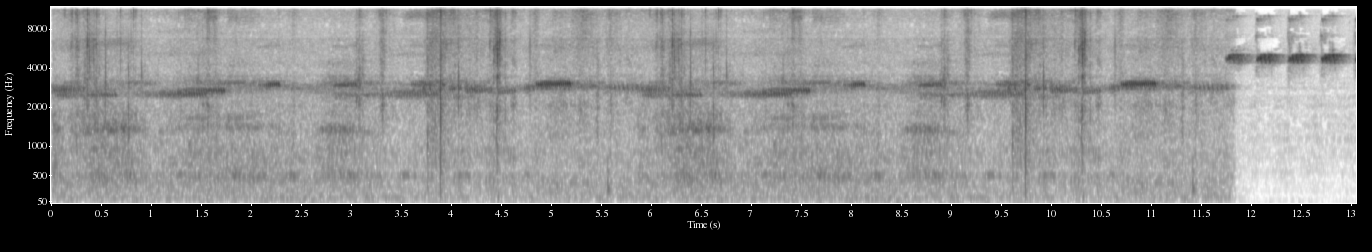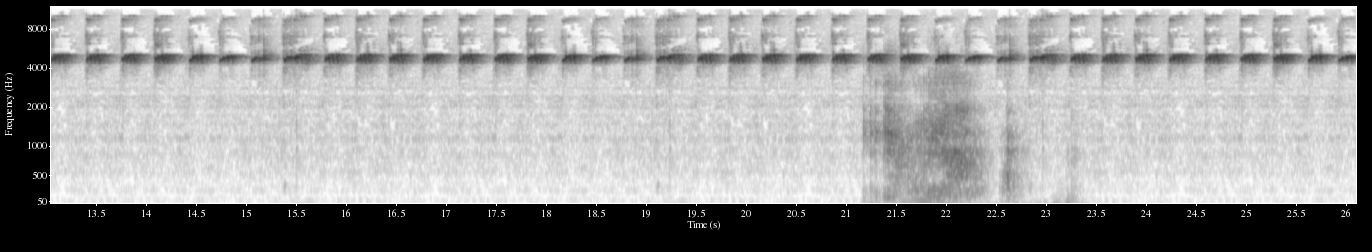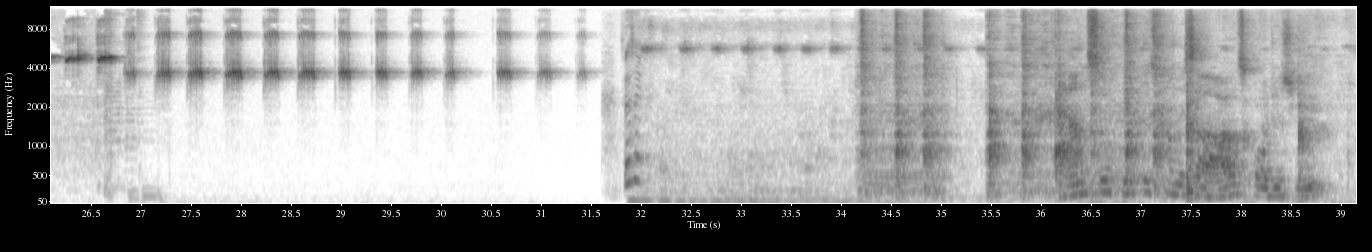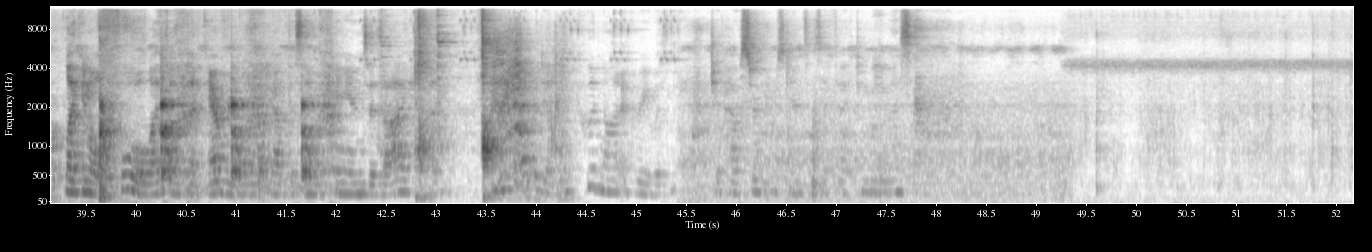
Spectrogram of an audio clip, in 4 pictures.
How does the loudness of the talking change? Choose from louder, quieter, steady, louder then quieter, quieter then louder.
quieter.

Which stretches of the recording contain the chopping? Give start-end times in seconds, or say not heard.
34.1-43.6.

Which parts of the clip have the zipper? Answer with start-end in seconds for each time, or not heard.
21.1-23.4, 43.5-44.4.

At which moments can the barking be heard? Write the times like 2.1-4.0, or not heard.
not heard.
